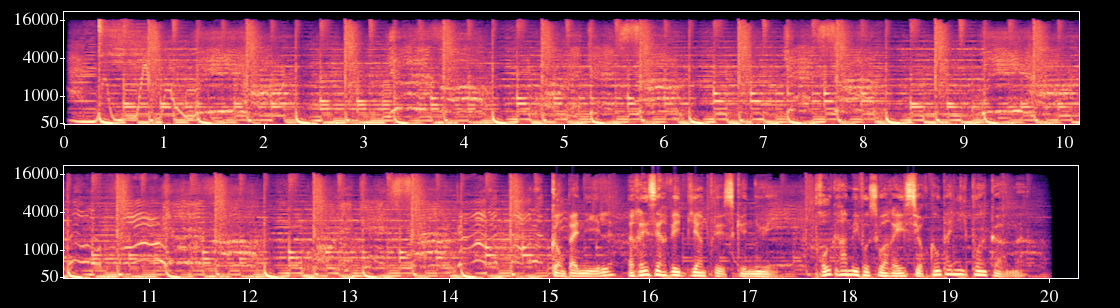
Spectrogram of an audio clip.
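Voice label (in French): chaleureux, Comédien voix off, publicité; Campanile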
